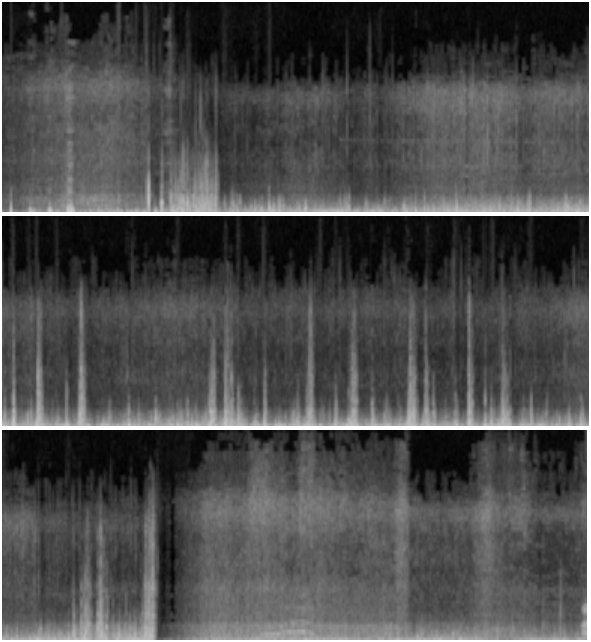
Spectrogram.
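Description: Air rushing over the camera microphone of a paraglider in flight: loud, steady wind noise with crackling buffets, dropping out briefly about eleven seconds in.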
